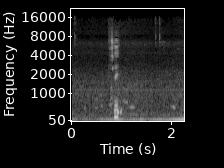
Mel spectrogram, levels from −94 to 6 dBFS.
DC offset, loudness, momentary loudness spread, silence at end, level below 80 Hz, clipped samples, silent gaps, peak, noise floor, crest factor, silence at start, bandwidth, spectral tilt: under 0.1%; -27 LUFS; 25 LU; 0 s; -40 dBFS; under 0.1%; none; -10 dBFS; -50 dBFS; 22 dB; 0.05 s; 16.5 kHz; -5 dB/octave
